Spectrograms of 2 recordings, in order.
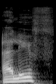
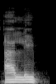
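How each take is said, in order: First: The word ends with an f sound. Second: The word ends with a p sound. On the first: The speaker calls it right. "এটা হচ্ছে সরিয়া লয় হস্যই আর ফ" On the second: The speaker calls it wrong. "আমরা অনেকেই বলি আলিফ, এটা কিন্তু ভুল"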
